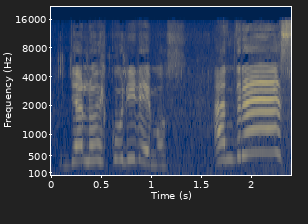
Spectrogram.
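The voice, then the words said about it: Shouting loudly. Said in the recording (Spanish): “¿Por qué gritas tanto?”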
